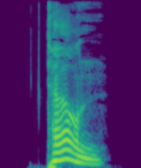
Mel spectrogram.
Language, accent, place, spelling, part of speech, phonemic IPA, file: German, Germany, Berlin, Törn, noun, /ˈtœʁn/, De-Törn.ogg
- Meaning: sail (trip in a sailboat)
